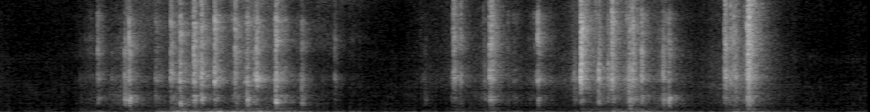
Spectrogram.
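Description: Rapid typing on a computer keyboard while entering code, two close bursts of clicking keystrokes separated by a short pause, crisp and fairly quiet.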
